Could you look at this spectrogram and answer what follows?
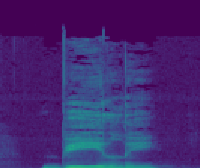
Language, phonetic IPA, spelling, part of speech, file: Ukrainian, [ˈbʲiɫei̯], білий, adjective, Uk-білий.ogg
- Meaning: white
